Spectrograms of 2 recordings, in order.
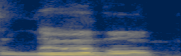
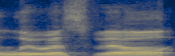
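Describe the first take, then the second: First: It is said with the local Kentucky pronunciation. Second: It is said with a French-style pronunciation. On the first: This is how the city's name is actually said locally. "it's Louisville" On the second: This is how the name would be said following French. "Louisville is intentionally not Louisville"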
